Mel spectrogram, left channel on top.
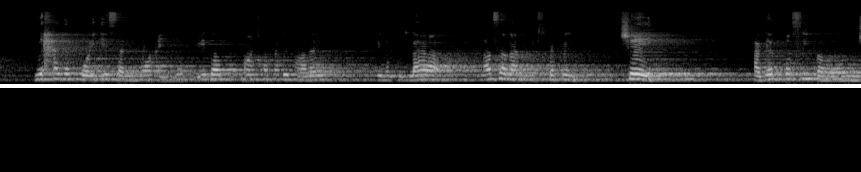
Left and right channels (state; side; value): silent; right; digital silence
